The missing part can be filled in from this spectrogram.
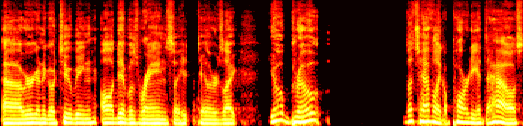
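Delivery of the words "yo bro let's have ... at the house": put-on heavily laid-on stoner bro-dude voice. Retelling a friend's suggestion to throw a party: bro dude voice. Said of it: "Taylor didn't sound like that at all".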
